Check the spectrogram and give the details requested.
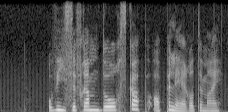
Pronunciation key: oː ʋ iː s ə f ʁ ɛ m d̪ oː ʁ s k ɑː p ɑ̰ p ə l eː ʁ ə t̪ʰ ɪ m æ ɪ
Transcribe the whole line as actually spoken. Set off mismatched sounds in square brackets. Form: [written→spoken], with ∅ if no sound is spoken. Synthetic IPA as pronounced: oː ʋ iː s ə f ʁ ɛ m d̪ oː ʁ s k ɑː p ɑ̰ p ə l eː ʁ ə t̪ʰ ɪ m æ ɪ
